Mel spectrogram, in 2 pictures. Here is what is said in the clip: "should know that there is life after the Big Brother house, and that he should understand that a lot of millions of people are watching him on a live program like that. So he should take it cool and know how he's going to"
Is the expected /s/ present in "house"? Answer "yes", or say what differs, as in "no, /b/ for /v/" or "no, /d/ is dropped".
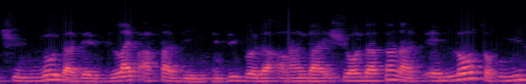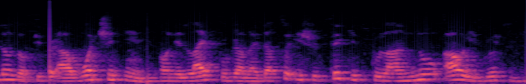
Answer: no, /s/ is dropped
